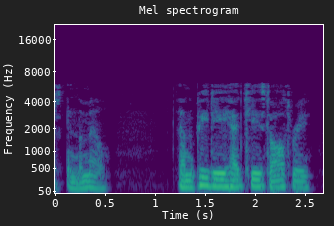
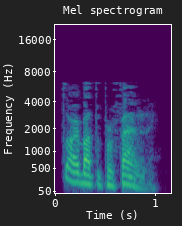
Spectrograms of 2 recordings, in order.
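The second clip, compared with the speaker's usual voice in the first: loud, higher Yankee farmer; apologetic Yankee voice, pitched up; thick Yankee accent; 7 semitones higher, 8 dB louder, faster than usual. A narrator's reading. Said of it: "In his thick Yankee accent".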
